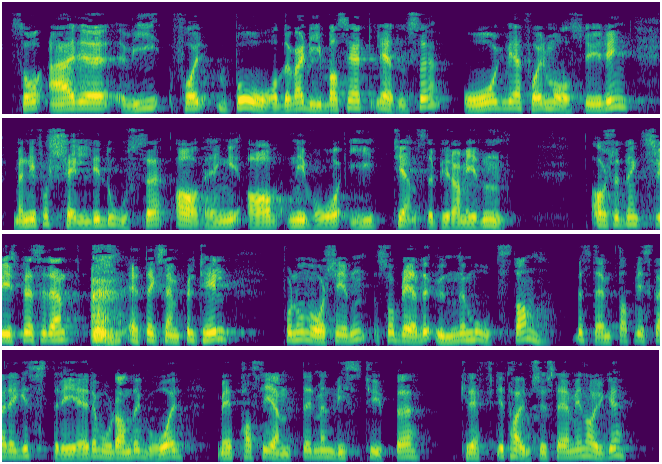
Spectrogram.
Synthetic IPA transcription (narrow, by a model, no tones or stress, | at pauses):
sɔʔæɾʋɪfɔɾboːd̪əʋæɖiːbɑseːʈleːd̪əl̩sə | ɔɡʋɪæɾfɔɾmoːlst̪yːɾɪŋmɛnɪfɔʂɛlːɪd̪uːsəʔɑːʋhɛŋːɪʔɑʋnɪʋoːʔɪt̪ʰjeːnəst̪əpʰʏɾɑmiːd̪n̩ | ʔɑːʋʂɭʉt̪nɪŋsʋiːsə̥pʰɾɛsɪd̪ɛnt̪ɛt̪ɛksɛmpəlt̪ʰɪl | fɔɳuːənoːʂiːd̪n̩sɔblɛd̪ɛʔʉnːəmuːt̪st̪ɑnː | bəst̪ɛmt̪ɑt̪ʋɪskɑɾɛɡɪst̪ɾeːɾəʋʊɖɑnd̪ɛɡoːɾ | mɛpʰɑsɪɛnt̪əɾmɛɛnʋɪst̪ʰyːpə | kʰɾɛft̪ɪt̪ʰɑɾmsʏst̪eːmɪnɔɾɡə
